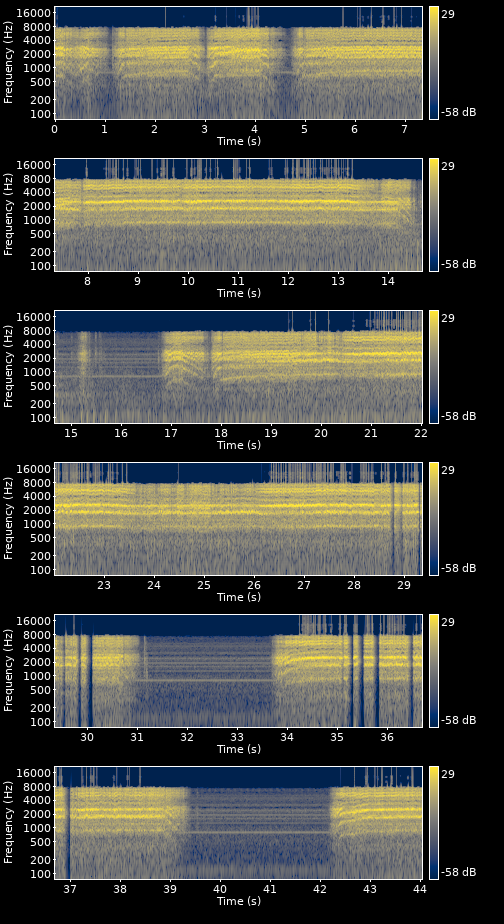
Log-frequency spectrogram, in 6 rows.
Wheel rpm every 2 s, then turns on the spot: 80, 160, 120, 210, 220, 230, 220, 50, 60, 190, 220, 220, 220, 220, 230, 150, 0, 190, 230, 190, 0, 120.
14-16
